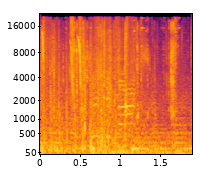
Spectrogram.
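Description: MG-42 machine gun in Call of Duty Vanguard, firing from a tower in a loud, dense burst of continuous automatic fire with explosive booms, all under shouted soldier voices.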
